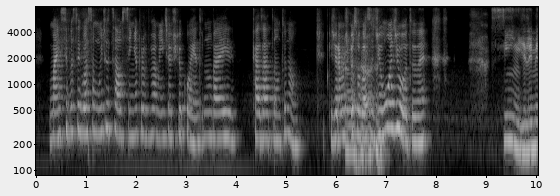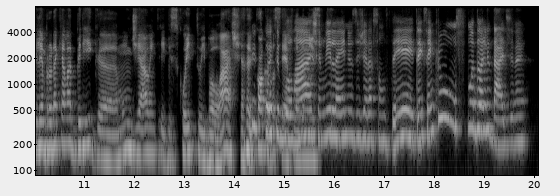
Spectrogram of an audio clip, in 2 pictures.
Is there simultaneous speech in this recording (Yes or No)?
Yes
